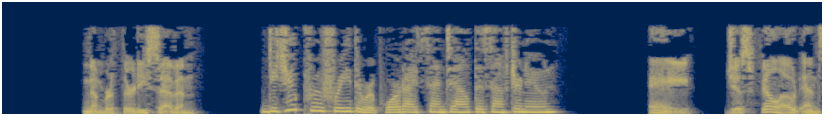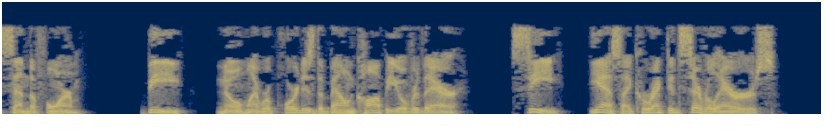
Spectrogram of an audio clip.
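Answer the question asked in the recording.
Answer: C: Yes, I corrected several errors.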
